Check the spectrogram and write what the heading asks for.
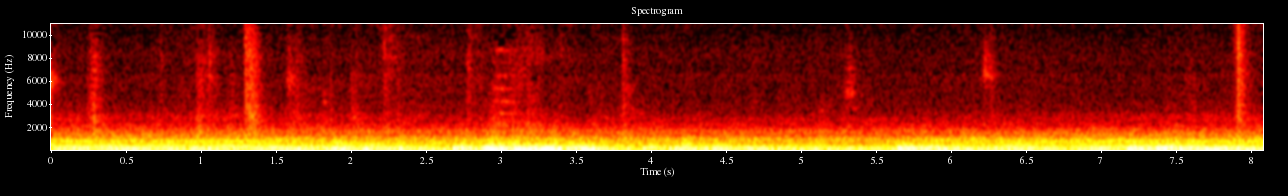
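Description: Cabin ride noise of a Korail Nuriro electric multiple-unit train running on the rails: a steady low rumble with a constant hum. The rumble swells louder about three seconds in and again near the end, with a few faint ticks and rattles.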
